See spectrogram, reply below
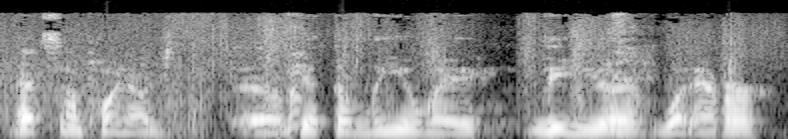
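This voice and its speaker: Low-voiced, slow-talking man streaming a game. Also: monotone, mellow, slight background noise. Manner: halting, grumbling, dry. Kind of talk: casual live gameplay commentary.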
